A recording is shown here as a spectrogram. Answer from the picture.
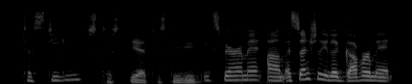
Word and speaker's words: Tuskegee: Like with the Tuskegee experiment, I can't pronounce it. Yes. What was I that? think you said it right. Tuskegee Tuskegee.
